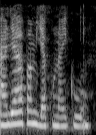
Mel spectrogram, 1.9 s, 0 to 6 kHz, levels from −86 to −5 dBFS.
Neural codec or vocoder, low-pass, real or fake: vocoder, 22.05 kHz, 80 mel bands, Vocos; 5.4 kHz; fake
